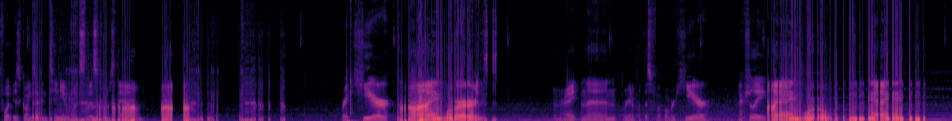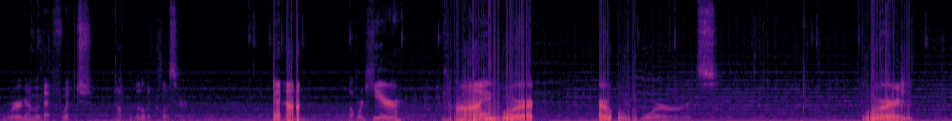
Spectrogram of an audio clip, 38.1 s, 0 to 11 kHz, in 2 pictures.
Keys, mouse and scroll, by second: 0.6-6.0 drag, 7.9-10.2 drag, 12.2-14.0 drag, 15.3-18.9 drag, 19.7 right click, 21.3 g, 24.5 click, 24.7 click, 26.0-27.1 drag, 27.8-31.8 drag, 32.6 right click, 35.0 i, 36.2-37.6 drag.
